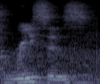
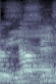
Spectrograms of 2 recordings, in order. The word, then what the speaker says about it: Reese's: It's pronounced Reese's. – Yes. – Reese's. – Yes. Yeah, not Reese's. Thank you for the correction.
